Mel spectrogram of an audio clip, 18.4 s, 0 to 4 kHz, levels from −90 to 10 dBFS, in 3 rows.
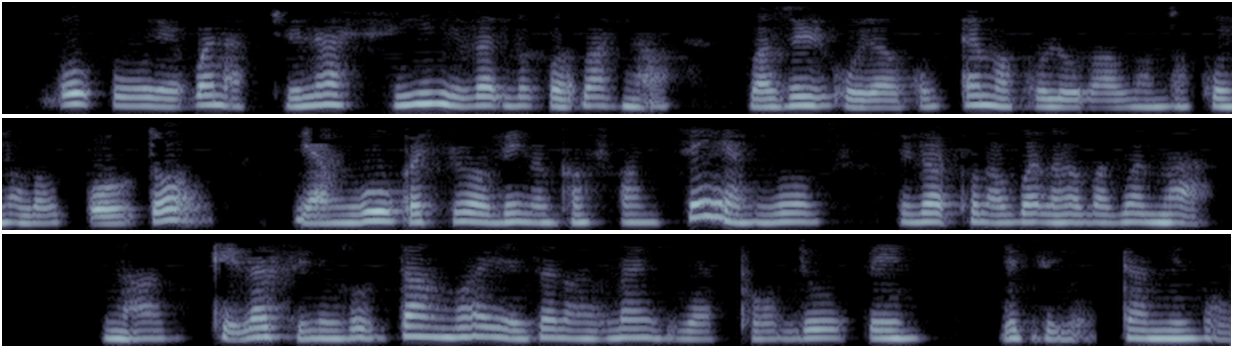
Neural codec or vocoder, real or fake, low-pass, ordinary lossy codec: codec, 16 kHz, 0.5 kbps, FunCodec, trained on LibriTTS, 25 frames a second; fake; 3.6 kHz; MP3, 16 kbps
